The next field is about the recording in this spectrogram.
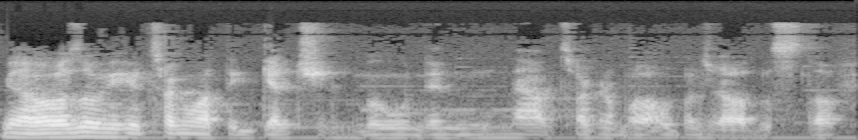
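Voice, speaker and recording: A man's voice: deep voice, fairly even intonation, rapid-fire, dull audio. A man chatting casually as a game streamer, rambling and hesitant, often trailing off and drifting onto tangents. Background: background music.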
